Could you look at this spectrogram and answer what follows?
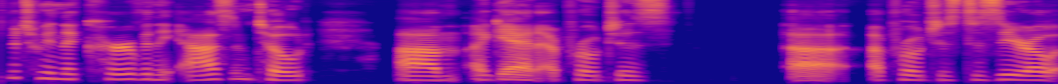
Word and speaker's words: asymptote: with 20-1 and so an asymptote and the p is silent an asymptote is a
